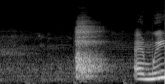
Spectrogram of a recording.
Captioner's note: exhales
